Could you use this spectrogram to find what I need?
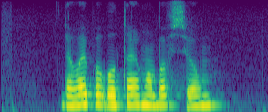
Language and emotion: Russian, neutral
